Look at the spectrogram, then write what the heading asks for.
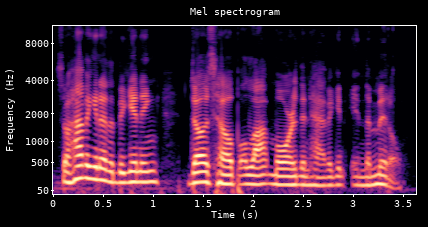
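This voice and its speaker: A man narrating a software tutorial step by step in a methodical, explanatory way. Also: mid-range voice, lively intonation, quick pace, clear, resonant tone, no room sound, clean studio sound. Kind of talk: step-by-step instructional voice-over.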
